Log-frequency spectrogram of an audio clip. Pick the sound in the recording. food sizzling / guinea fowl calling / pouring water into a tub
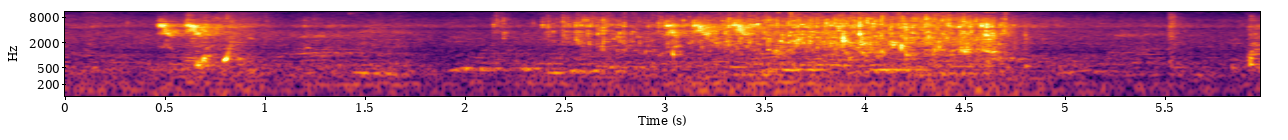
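pouring water into a tub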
